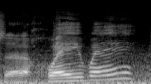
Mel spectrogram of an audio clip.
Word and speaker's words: Huawei: It's Huawei, I think it's pronounced. Huawei, some people call it.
